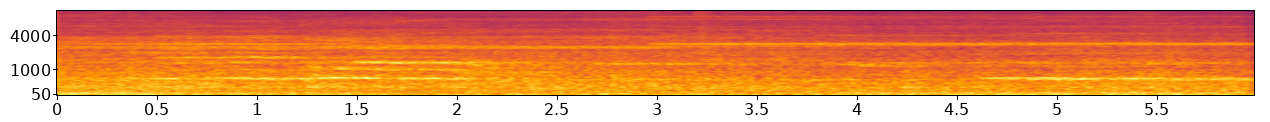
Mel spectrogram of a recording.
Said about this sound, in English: The New York City subway sounds hectic.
